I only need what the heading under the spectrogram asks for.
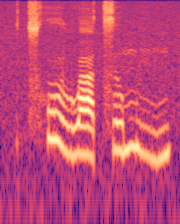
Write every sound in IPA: t͡sʰ o˥˩ ʊ̯ l w ä˨˩ t͡s ɹ̩˧˥ m i˨˩˦ ŋ

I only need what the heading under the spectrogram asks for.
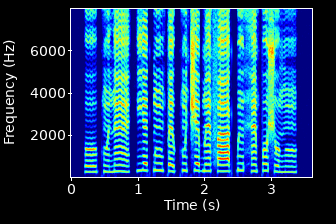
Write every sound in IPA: oː˨ kʷ ɛ̃˨ n ɛ̃˦˨ | j ɛ˦ k͡p ũ˦˨ p ɛ˨˦ kʷ ɛ̃˦ t͡ʃ ɛ˦ b ɛ̃˦˨ f aː˧ k͡p ɨ˦˨ h ɛ̃˧ p o˦ ʃ o˨ ŋ ũ˨

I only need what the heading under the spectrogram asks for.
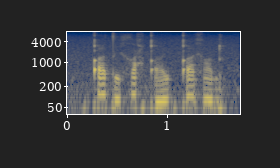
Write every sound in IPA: qʼ e˥ t ɪ˩˧ x ʌ˥ ħ qʼ ɪ˩˧ | qʼ e˥ x ɑ˧ ɖ

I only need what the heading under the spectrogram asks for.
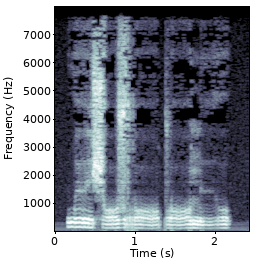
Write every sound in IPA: w ɘː˥˨ e̯ ʃ ɔː˨˦ z r ɔː˧˩˧ p l ɔː˨˦ n ɨː˨˦ o̯

